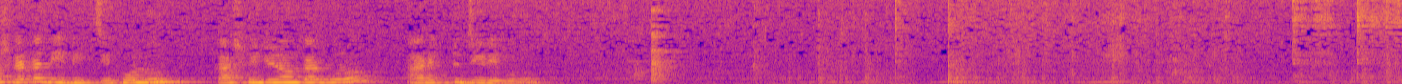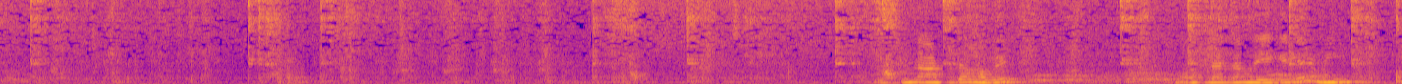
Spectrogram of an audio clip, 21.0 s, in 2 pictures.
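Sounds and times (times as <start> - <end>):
paste sizzling in oil: 0.0 - 21.0
metal spatula scraping a pan: 6.1 - 21.0.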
